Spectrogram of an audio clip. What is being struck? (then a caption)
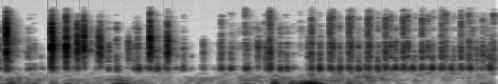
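Plastic game controller. A black plastic gamepad is held in both hands while the thumbs rapidly click its buttons. The result is a quick, uneven run of short, bright plastic clicks and taps, each dying away almost instantly, with little low-end weight.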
